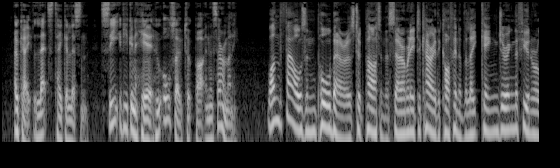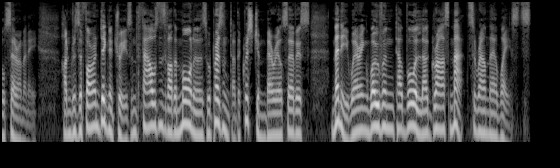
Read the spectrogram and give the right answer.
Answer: The report mentioned that 1,000 pallbearers took part in the ceremony.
